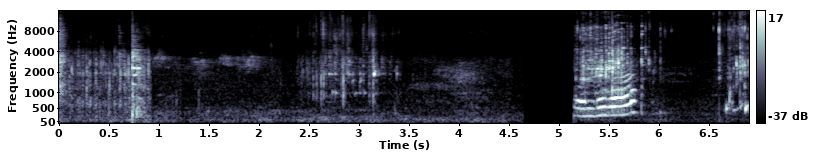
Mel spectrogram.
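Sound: draining boiled water from a pot of black taro (kochu)

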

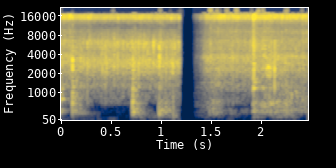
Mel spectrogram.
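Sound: bitter gourd frying in pan

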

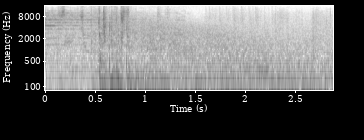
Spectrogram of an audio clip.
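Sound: naval gunfire in video game World of Warships

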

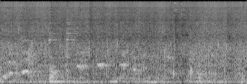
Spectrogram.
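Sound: squid frying with onions in a pan

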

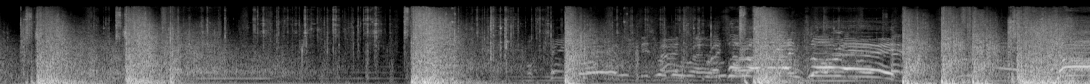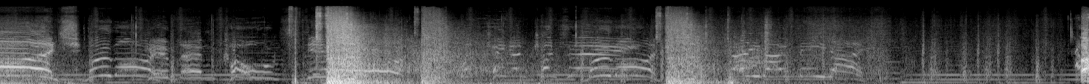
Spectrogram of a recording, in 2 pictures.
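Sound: musket volley fire in a line battle video game

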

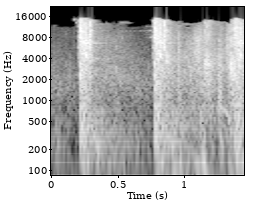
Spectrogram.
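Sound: gunfire in the video game PUBG

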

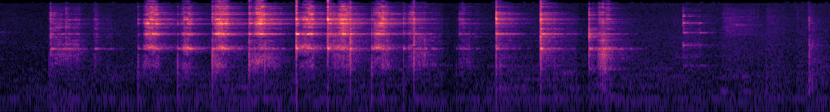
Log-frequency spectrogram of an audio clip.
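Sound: stirring mango pickle mixture with hot oil

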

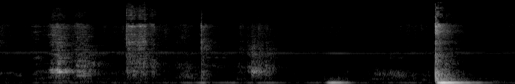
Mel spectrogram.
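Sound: stirring paneer pulao in a pot

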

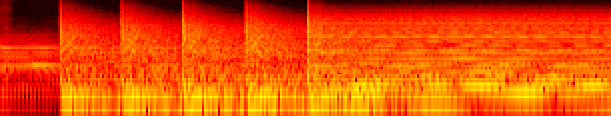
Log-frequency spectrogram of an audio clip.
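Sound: pounding stadium-style cheering drums in a rap demo

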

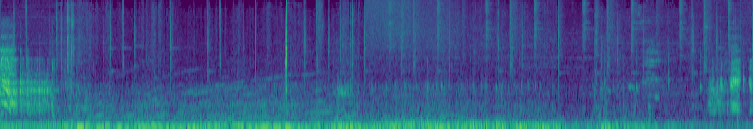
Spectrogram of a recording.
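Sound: Porsche Taycan launch control start

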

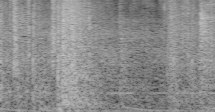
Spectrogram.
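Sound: shotgun firing in video game Borderlands

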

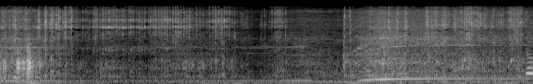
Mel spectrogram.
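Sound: mixing raspberry muffin batter

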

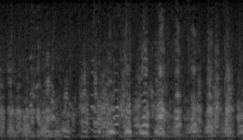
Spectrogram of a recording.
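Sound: geese honking on a snowy farm

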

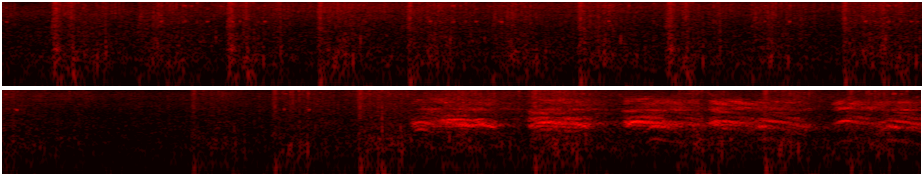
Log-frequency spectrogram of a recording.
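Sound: crows cawing in Darkwood video game

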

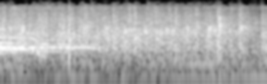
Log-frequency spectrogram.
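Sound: concert audience applause for Chanho leaving stage

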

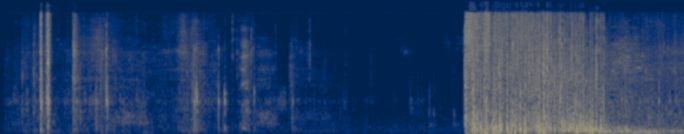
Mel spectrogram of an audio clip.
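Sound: gunfire on the Lysychansk-Bakhmut road

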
